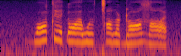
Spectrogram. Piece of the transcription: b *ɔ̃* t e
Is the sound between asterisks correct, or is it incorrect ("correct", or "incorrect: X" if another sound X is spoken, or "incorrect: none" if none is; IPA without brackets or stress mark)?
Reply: incorrect: ɔ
